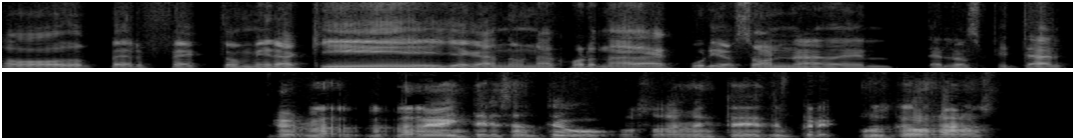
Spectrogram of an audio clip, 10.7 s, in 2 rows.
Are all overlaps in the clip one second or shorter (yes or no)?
yes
